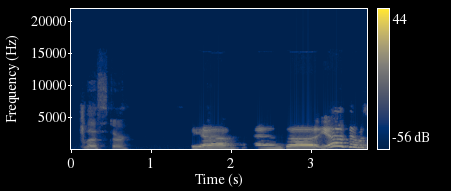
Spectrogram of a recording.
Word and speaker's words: Leicester: the Leicester vegan festival and those were offered leister I always thought it was leister yeah and now they pronounce it lustre okay it's confusing it looks like light sister but it's actually Lester Lester yeah and yeah there was a really good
